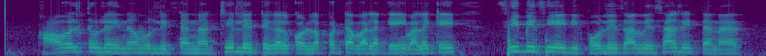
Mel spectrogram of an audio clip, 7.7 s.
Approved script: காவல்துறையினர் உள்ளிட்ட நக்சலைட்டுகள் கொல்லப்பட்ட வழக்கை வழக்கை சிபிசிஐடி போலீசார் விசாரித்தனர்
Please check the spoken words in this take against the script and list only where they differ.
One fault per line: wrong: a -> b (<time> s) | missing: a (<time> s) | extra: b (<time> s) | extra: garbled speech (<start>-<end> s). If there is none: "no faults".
no faults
